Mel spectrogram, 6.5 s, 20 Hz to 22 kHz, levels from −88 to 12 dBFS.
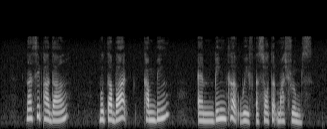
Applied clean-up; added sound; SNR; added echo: none; none; none; none.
